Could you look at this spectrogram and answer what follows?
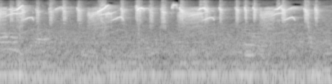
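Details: Lure sound for catching small birds, blending kemade with sogon: sharp high chirps and quick rising whistles scattered irregularly over a faint low hum, calls overlapping in a noisy flurry.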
